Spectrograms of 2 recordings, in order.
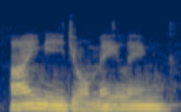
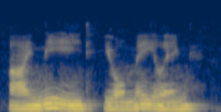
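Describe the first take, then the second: Both takes have the same delivery.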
